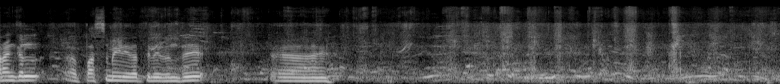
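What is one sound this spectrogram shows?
A crowd of people chatters outdoors.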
